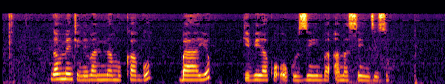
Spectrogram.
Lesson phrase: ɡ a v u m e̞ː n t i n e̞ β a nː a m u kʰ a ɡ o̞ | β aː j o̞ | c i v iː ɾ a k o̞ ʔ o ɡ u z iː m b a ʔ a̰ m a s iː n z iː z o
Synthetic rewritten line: ɡ a v u m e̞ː n t i n e̞ β a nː a m u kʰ a ɡ o̞ | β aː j o̞ | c i v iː ɾ a k o̞ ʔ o k u z iː m b a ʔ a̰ m a s iː n z i z o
